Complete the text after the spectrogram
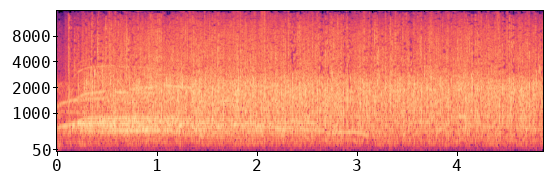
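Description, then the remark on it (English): A large crowd claps loudly and steadily in a dense wash of applause after a magic trick, with a few faint whoops or cheers rising over it near the start. “And the red handkerchief reappears in the pocket, and the applause is amazing.”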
